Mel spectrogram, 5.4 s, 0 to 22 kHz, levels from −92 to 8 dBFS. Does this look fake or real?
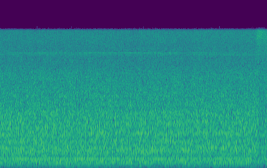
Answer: real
